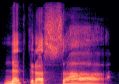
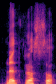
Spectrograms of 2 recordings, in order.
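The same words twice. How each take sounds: First: One long, stretched-out call; drawn-out showman's shout; triumphant vendor's cry. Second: Said in the usual way. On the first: A narrator's reading. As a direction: hold the word out for the whole crowd. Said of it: "karját kinyújtva kiáltott".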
